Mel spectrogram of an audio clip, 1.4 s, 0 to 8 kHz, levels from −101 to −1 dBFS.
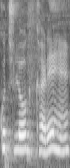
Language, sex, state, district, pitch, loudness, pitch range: Hindi, female, Chhattisgarh, Balrampur, 225 Hz, -13 LUFS, 220-240 Hz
